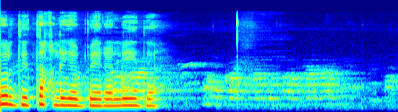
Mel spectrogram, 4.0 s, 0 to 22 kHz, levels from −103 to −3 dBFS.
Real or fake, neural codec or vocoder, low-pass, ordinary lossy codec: real; none; 14.4 kHz; none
